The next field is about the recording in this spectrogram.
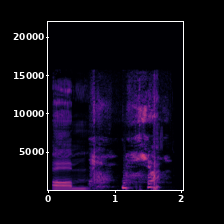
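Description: A sneeze: a brief voiced, tonal build-up followed by a few sharp, breathy bursts, fairly loud and heard on its own without talking.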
